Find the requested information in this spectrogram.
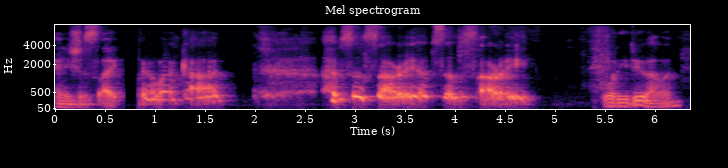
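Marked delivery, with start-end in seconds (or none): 0.9-4.8 very high, breaking sobbed apology; terrified bawling. Acted. Delivery guy turning away in tears, bawling and terrified. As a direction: bawl it out in a tiny high wail. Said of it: "he just begins bawling, terrified and upset".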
